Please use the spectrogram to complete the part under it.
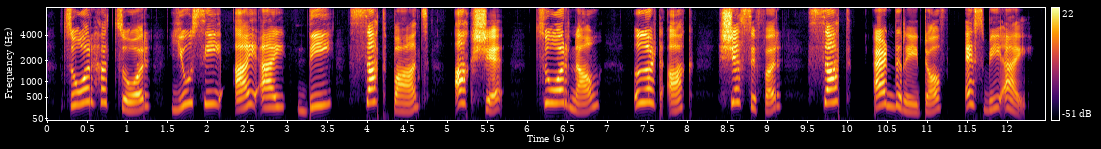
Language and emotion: Kashmiri, neutral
